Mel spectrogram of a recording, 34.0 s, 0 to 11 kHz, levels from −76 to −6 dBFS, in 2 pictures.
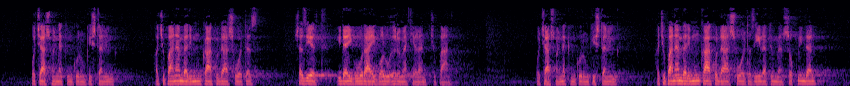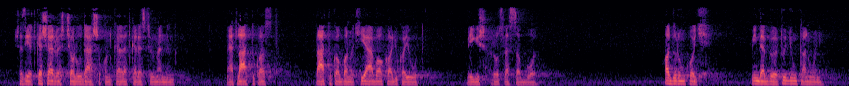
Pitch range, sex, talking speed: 90-105 Hz, male, 105 wpm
